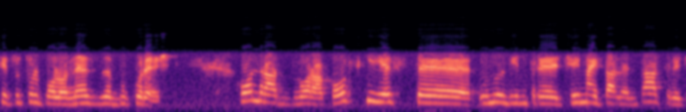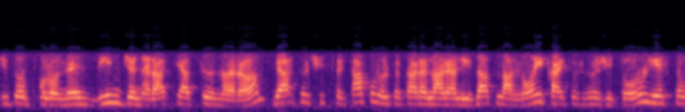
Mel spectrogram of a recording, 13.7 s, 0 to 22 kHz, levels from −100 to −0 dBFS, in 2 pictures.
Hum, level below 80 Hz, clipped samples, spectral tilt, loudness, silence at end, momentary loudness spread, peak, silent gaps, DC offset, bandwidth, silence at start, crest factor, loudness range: none; -78 dBFS; under 0.1%; -6 dB/octave; -22 LUFS; 0 s; 11 LU; -6 dBFS; none; under 0.1%; 4.8 kHz; 0 s; 18 dB; 3 LU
